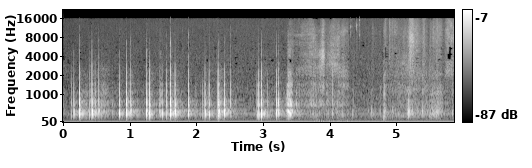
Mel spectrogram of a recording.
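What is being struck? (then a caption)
Cardboard hardcover notebook. Long nails tap and scratch the cover of a pink cardboard hardcover paper notebook, a solid block of pages held flat near the mic. About sixteen crisp, dry taps with a hollow mid-low knock around 360 Hz sound in quick clusters over the first three seconds. Softer, brighter hissing scratches across the cover follow, with a few more taps mixed in.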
